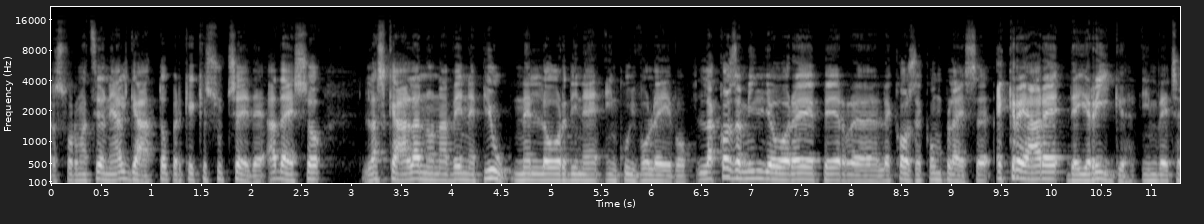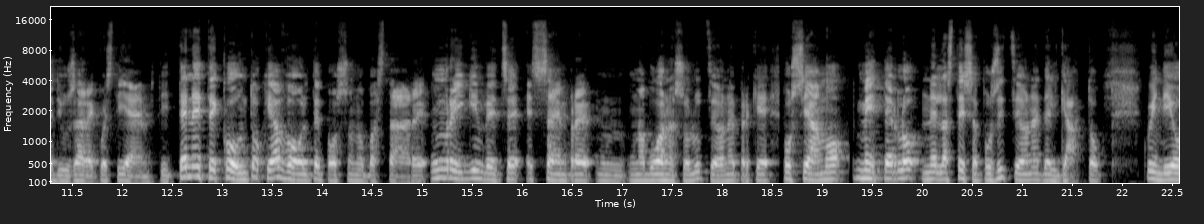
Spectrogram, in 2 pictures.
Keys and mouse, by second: 1.4-4.9 drag, 5.3 ctrl+z, 10.4 click, 19.1 Delete, 19.2 click.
